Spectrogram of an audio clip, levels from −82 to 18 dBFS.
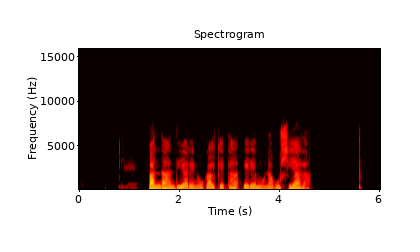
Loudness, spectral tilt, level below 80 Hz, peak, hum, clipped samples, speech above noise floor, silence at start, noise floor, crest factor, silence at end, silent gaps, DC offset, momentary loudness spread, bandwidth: -26 LUFS; -6.5 dB/octave; -62 dBFS; -6 dBFS; none; under 0.1%; 35 dB; 1.4 s; -60 dBFS; 22 dB; 1.4 s; none; under 0.1%; 22 LU; 7.6 kHz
